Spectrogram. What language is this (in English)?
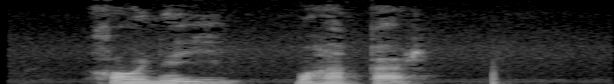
Persian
